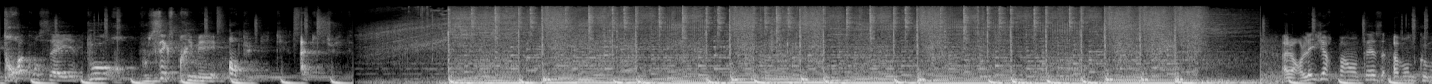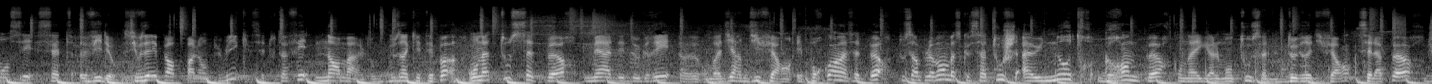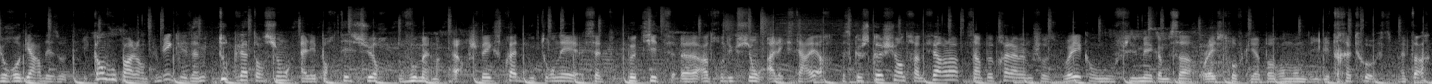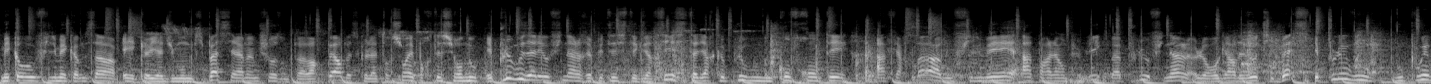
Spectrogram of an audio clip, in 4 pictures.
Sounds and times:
Speech: 0:00.0 - 0:03.6, 0:12.8 - 0:57.2
Music: 0:00.0 - 0:57.2.

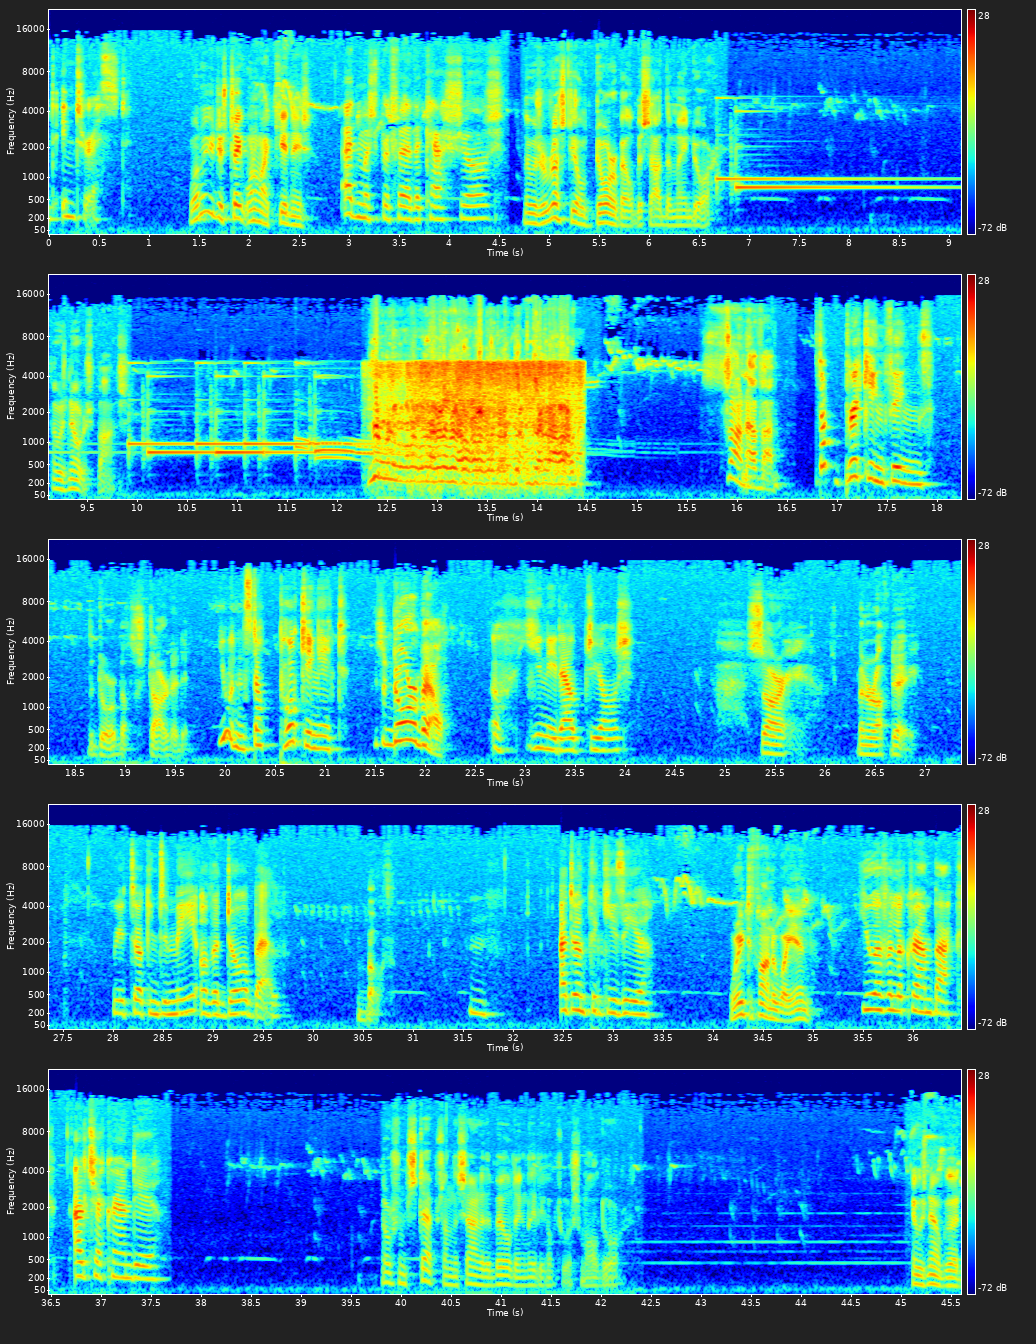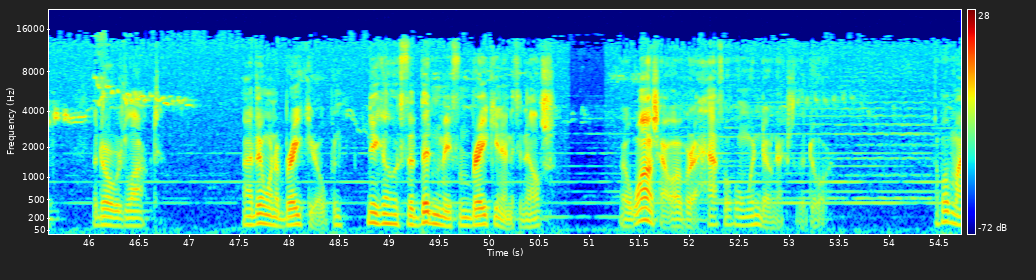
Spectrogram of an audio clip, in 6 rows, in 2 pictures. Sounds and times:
Ding-dong: 0:06.7 - 0:09.2, 0:09.9 - 0:12.4.

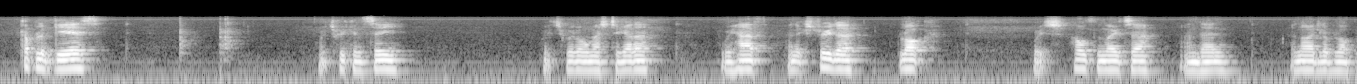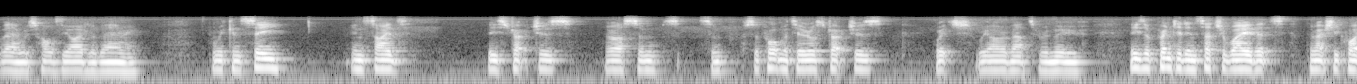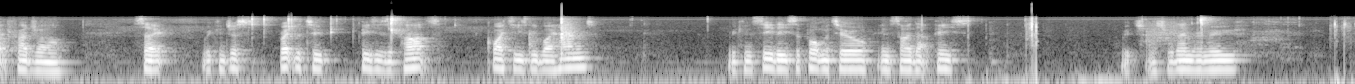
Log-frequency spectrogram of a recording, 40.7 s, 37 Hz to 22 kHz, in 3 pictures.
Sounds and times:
Speech: 0:00.2 - 0:01.1, 0:03.2 - 0:04.2, 0:05.4 - 0:09.5, 0:10.3 - 0:15.1, 0:15.7 - 0:17.8, 0:18.4 - 0:27.9, 0:28.5 - 0:33.2, 0:34.4 - 0:36.9, 0:38.4 - 0:40.1.

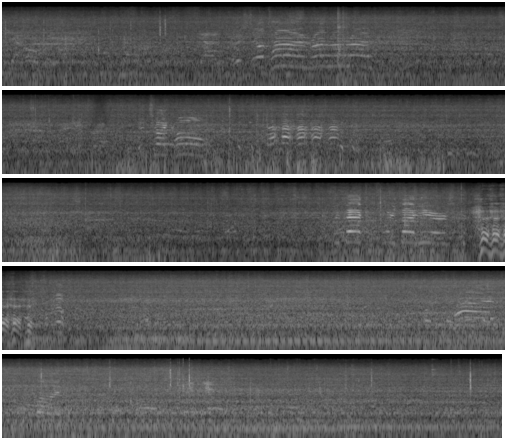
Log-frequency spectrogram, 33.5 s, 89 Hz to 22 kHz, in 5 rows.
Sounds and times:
Bus: 0:00.0 - 0:33.5
Speech: 0:02.6 - 0:05.0, 0:17.8 - 0:19.5.

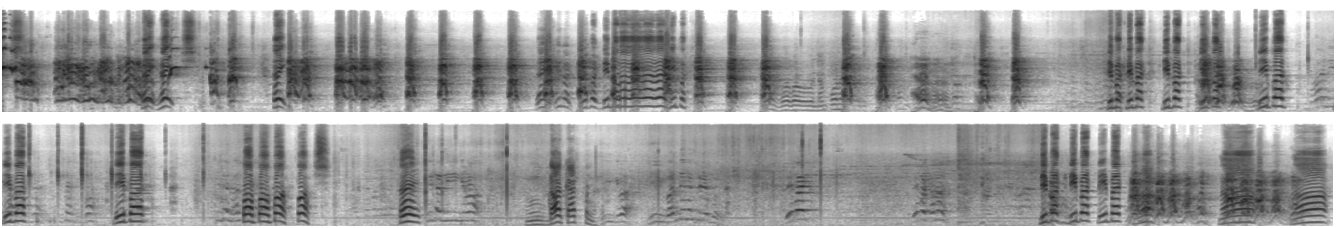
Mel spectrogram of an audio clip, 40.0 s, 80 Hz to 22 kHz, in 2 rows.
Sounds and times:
Bow-wow: 0:00.0 - 0:02.4, 0:03.1 - 0:11.7, 0:12.6 - 0:15.5, 0:17.9 - 0:18.8, 0:36.8 - 0:39.5.

